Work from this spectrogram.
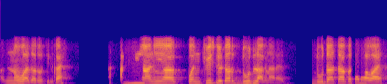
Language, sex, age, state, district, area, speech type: Marathi, male, 30-45, Maharashtra, Raigad, rural, conversation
